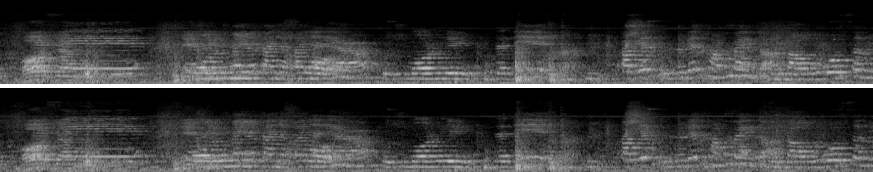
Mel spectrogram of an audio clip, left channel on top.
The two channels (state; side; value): normal; both; correlation 0.48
